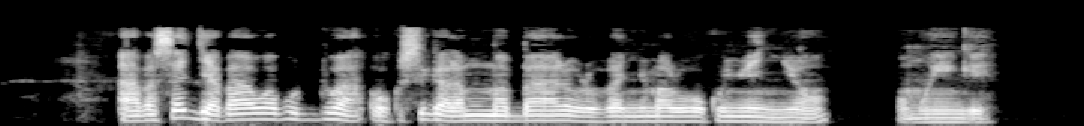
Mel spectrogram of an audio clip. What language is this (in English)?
Ganda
